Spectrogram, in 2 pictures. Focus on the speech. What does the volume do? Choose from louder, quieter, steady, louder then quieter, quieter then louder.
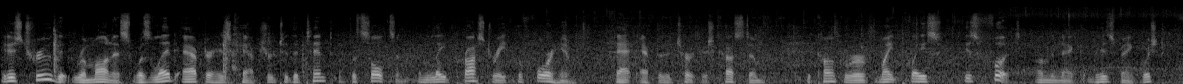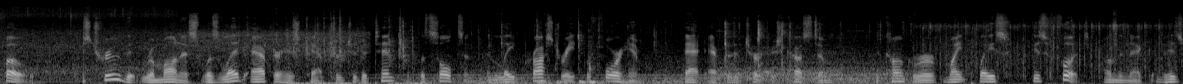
steady.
